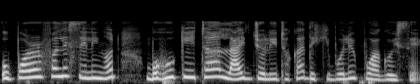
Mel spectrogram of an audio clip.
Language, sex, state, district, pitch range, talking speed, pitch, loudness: Assamese, female, Assam, Kamrup Metropolitan, 245-330 Hz, 155 wpm, 285 Hz, -14 LUFS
